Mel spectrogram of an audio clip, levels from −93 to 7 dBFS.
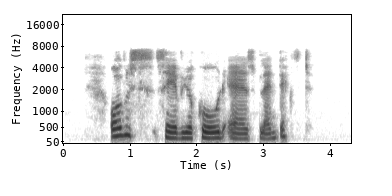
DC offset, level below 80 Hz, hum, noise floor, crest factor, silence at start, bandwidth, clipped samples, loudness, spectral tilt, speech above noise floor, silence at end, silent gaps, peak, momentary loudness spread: under 0.1%; -62 dBFS; none; -82 dBFS; 16 dB; 0.7 s; 7.6 kHz; under 0.1%; -20 LUFS; -5.5 dB/octave; 63 dB; 0.65 s; none; -6 dBFS; 12 LU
